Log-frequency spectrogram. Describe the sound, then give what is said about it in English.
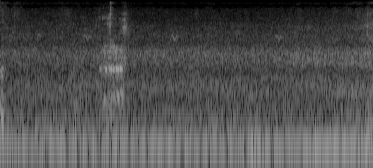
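A railroad turntable at the Colorado Railroad Museum being pushed around by hand. A low, continuous rumble holds steady throughout, with a brief high squeak near the start. “our host at the Colorado Railroad Museum. And part of our video here, he turned this turntable around. I'm going to help him push it back to where it was.”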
